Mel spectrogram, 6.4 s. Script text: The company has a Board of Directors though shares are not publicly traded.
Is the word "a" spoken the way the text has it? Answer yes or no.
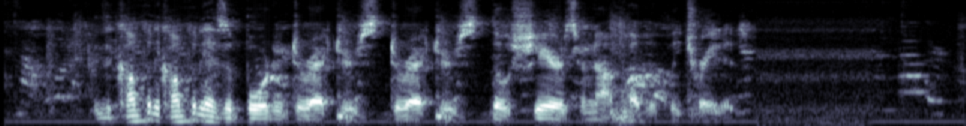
yes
